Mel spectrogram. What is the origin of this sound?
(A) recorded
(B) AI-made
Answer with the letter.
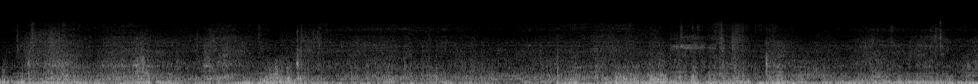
B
